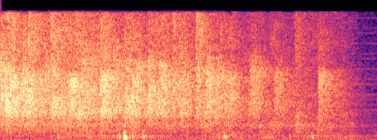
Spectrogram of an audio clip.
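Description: A sustained wash of applause from a church gathering welcoming a guest invited to share his testimony, steady and moderately loud, with a few sharper individual claps and thumps standing out over about four seconds before it begins to fade.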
